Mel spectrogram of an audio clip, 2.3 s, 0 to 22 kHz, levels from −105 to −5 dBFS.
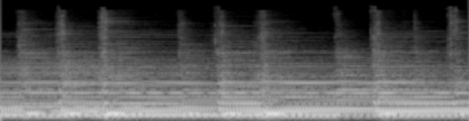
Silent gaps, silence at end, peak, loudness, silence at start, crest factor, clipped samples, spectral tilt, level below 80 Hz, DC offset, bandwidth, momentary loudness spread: none; 0 s; -16 dBFS; -27 LUFS; 0 s; 10 dB; under 0.1%; -9 dB/octave; -66 dBFS; under 0.1%; 8.8 kHz; 3 LU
